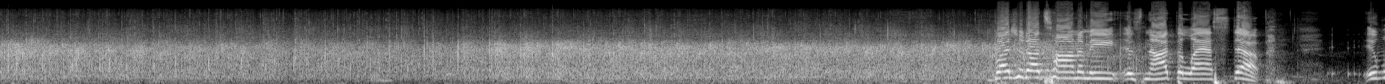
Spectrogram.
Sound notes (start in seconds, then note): 2.3 applause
